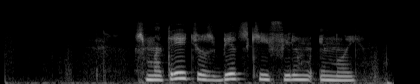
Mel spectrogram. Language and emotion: Russian, neutral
